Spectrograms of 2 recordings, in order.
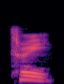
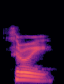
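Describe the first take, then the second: First: It starts with a plain t sound. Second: It starts with a soft th sound. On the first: The speaker calls it wrong. "como si fuese solamente una T" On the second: The speaker calls it right. "el sonido de T H es como la Z española"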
